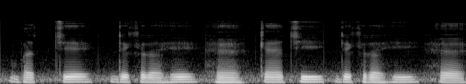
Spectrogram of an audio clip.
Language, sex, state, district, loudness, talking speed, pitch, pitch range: Hindi, male, Uttar Pradesh, Jalaun, -15 LUFS, 105 wpm, 115 Hz, 110-120 Hz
